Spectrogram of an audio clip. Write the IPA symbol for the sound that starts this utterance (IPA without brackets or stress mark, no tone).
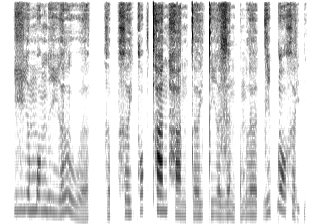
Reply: ɣ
